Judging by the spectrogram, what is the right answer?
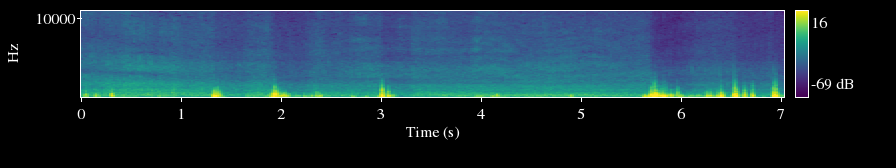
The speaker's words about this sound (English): If you listen closely, you can hear the waves crashing behind me.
